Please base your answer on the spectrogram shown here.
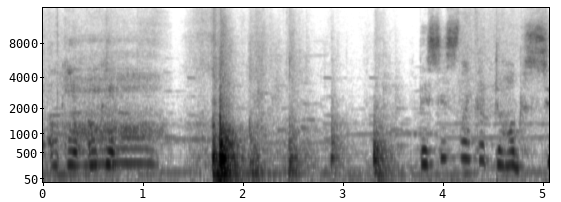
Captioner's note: quiet gasping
